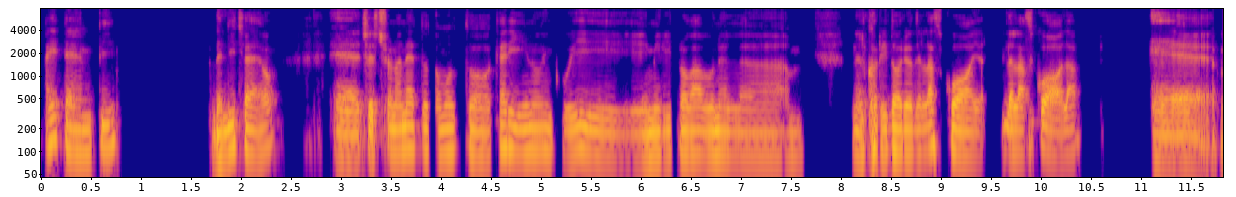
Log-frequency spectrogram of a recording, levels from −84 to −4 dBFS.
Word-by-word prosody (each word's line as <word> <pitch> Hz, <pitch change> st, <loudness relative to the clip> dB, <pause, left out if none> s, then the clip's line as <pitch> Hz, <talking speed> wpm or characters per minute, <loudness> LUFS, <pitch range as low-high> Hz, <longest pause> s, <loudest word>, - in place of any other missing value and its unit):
ai 135 Hz, +3 st, 0 dB
tempi 105 Hz, +1 st, -1 dB, 0.9 s
del 85 Hz, -, +1 dB
liceo 105 Hz, -1 st, 0 dB, 0.5 s
ehm, 85 Hz, -2 st, 0 dB
cioè, 85 Hz, -, +2 dB
c'è 85 Hz, -, -1 dB
un 100 Hz, -, +3 dB
aneddoto 105 Hz, -1 st, +1 dB
molto 100 Hz, -2 st, 0 dB
carino 105 Hz, -2 st, +1 dB
in 105 Hz, -, -1 dB
cui 90 Hz, -4 st, -2 dB
mi 90 Hz, +1 st, +3 dB
ritrovavo 95 Hz, 0 st, +1 dB
nel, 95 Hz, -1 st, 0 dB
ehm, 90 Hz, 0 st, -6 dB, 0.5 s
nel -, -, -1 dB
corridoio 100 Hz, 0 st, +3 dB
della 100 Hz, +3 st, +1 dB
scuoia 95 Hz, -5 st, +2 dB
della 95 Hz, -2 st, +2 dB
scuola. -, -, +1 dB, 0.7 s
Ehm, 85 Hz, -1 st, +1 dB
95 Hz, 120 wpm, -24 LUFS, 90-105 Hz, 0.9 s, un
